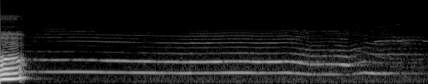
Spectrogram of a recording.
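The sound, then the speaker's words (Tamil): A single long wolf howl rises from a brief sharp onset and holds a steady, clear tone for several seconds before wavering and dipping near the end. It is fairly loud. “இதோ ஓநாய் வருது பாருமா சத்தம் கேட்குதுமா”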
